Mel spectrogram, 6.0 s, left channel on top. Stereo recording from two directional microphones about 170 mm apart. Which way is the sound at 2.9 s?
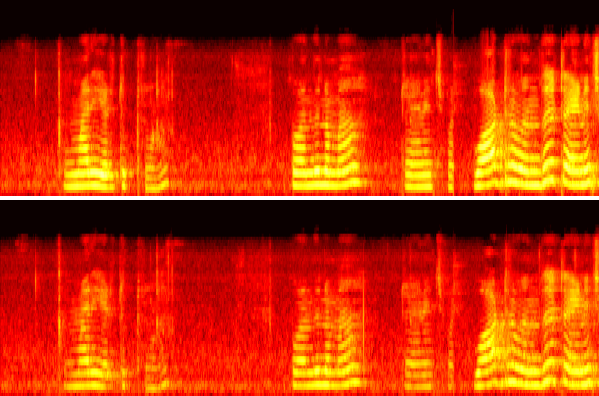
50° left (ahead or behind).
